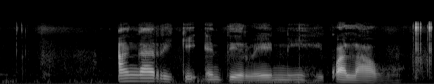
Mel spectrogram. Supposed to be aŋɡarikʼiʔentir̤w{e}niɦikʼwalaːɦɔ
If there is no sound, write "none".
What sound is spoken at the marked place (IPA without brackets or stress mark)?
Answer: e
